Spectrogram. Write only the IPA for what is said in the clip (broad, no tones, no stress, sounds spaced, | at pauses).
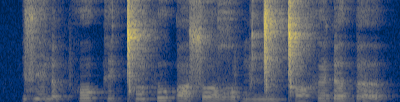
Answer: z ĩ ɗ ə pʰ o k e ǀ õ θ u ɠ ɔ s o ʁʷ i b õ ŋ͡ǀ ĩ ǀ ɔ x ø ɗ ə ɠ ə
